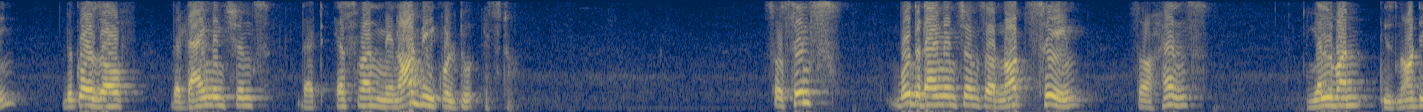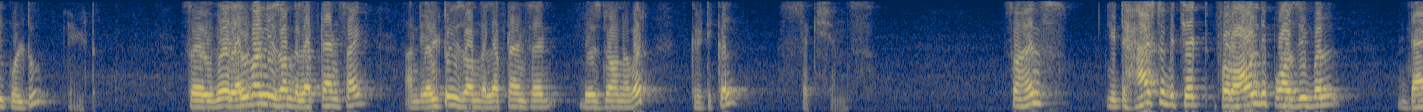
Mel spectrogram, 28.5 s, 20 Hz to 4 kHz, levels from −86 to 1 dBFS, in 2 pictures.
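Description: A brief smear interrupts the sound from 13.82 to 13.86 s. This is short concealed packet loss: about 20 ms of a call path band-limited to 4 kHz never arrived, and the receiver filled the gap by extending the preceding sound.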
